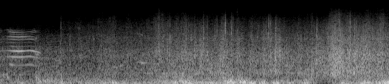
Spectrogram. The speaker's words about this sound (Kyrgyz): Удурган шамал жападан жалгыз башпаана эсептелген түркүн түстөгү чатырларды далбактатып учуруп кетчүдөй туюлат.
